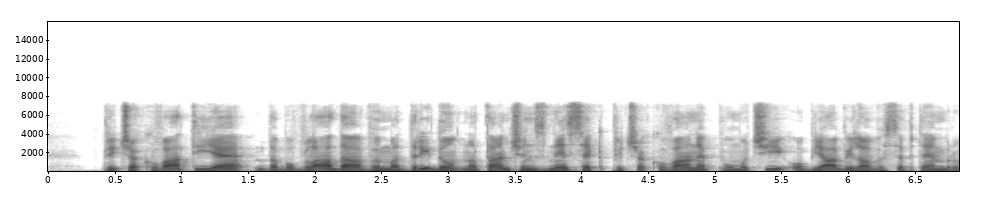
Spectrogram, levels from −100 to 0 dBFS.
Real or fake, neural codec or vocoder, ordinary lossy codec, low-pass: real; none; none; 7.2 kHz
